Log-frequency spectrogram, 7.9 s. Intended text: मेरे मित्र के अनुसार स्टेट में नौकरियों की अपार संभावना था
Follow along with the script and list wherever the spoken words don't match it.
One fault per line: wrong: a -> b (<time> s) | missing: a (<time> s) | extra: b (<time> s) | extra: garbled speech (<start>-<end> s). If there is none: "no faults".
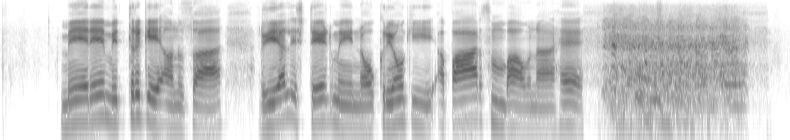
extra: रियल (2.6 s)
wrong: था -> है (5.5 s)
